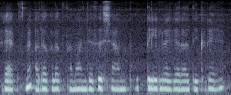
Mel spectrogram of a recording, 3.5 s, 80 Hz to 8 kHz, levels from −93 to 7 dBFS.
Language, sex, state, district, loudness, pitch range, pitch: Hindi, female, Arunachal Pradesh, Lower Dibang Valley, -17 LUFS, 205-225 Hz, 210 Hz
